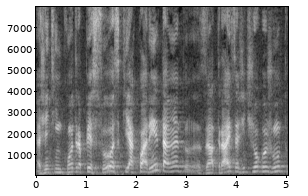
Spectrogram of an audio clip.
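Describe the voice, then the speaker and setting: A man talks at a fairly slow pace with a high pitch and ordinary pitch variation, leaving hardly any pauses. Noticeable background noise runs under his voice. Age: 60s. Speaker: retired footballer. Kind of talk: interview.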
